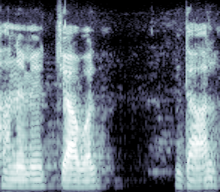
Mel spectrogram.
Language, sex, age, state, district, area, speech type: Hindi, male, 18-30, Bihar, Samastipur, rural, spontaneous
